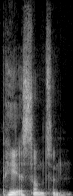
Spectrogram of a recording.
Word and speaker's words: Peter Sumpton: And today I've got Peter Sumpton. Am I pronouncing that right?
